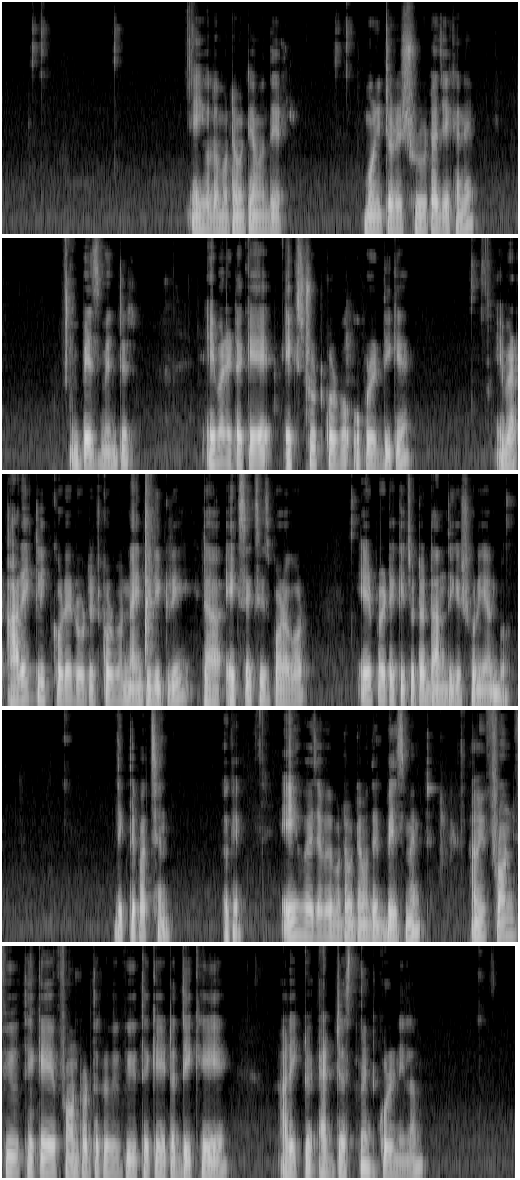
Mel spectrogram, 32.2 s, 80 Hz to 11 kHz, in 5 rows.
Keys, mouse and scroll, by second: 1.5 click, 7.6 KP_3, 8.8-9.3 scroll up 1, 9.3 shift+middle click, 10.1 shift+middle click, 16.3-17.4 scroll up 2, 17.4 click, 19.8 scroll, 20.2 middle click, 21.1 alt+z, 21.4 middle click, 21.9-24.5 middle drag, 24.9 KP_1, 25.8 alt+z, 26.5 shift+middle click, 27.1-28.1 scroll up 1, 28.1 click, 30.9-31.6 scroll down 4, 31.9 middle click.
